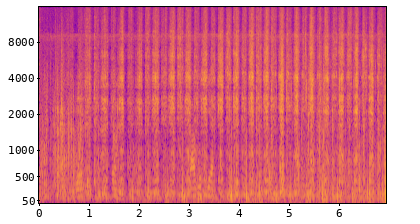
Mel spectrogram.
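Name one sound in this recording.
A hand saw rasps back and forth through wood in quick strokes.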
